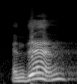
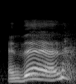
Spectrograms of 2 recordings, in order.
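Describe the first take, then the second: No difference in how they are said.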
